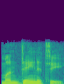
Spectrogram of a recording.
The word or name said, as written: mundanity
